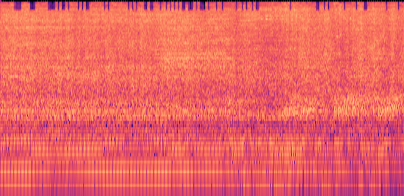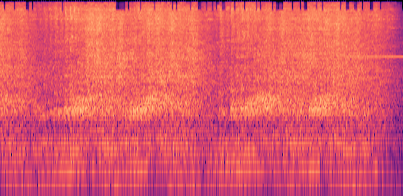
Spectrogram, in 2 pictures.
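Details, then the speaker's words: Honda machine on jumper cables, needing full choke and very hard to start: the engine surges unevenly, can't hold idle and fades out; rough running from valves closed up with no clearance. "all right yeah you can kind of hear it no how are you doing something a little rough um it definitely needs to choke out to even be close to starting so it's really really hard starting and um yeah it's not sounding the greatest"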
